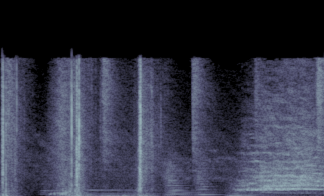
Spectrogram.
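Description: Cartoon thunk sound effect as two characters bump heads, loud at the start, with a second, lighter knock about a second later, over background music.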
